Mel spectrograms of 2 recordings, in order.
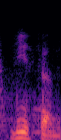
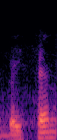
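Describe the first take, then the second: First: The first vowel is an 'i' sound. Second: The first vowel is an 'a' sound.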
